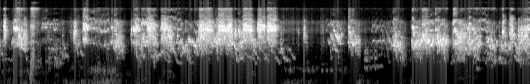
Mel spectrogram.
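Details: Budgies chirping loudly in bursts of bright, rapid twittering warbles with short pauses between them, plus a low thump at about one second.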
